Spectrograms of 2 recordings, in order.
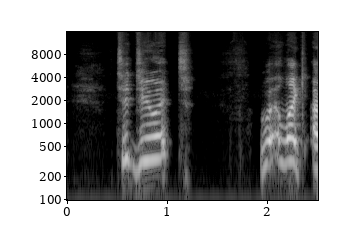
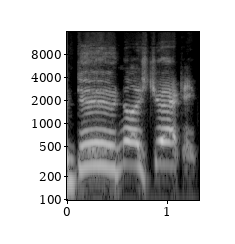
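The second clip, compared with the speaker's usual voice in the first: higher-pitched imitation of an impressed stranger; admiring passer-by; 7 semitones higher, slower than usual. Streamer quoting people who spot his Halloween jacket, as admiring passers-by. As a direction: mimic someone complimenting you, pitched up. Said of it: "people go".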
